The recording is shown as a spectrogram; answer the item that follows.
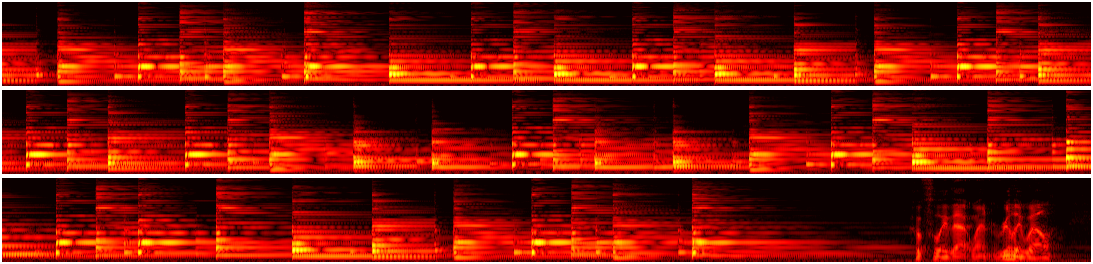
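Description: Five-string banjo in open G tuning picked slowly in two-finger thumb-lead style: an even run of single plucked, ringing notes, about two a second, playing the tune's A part. The playing stops near the end.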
